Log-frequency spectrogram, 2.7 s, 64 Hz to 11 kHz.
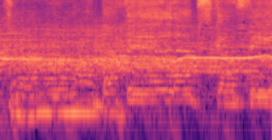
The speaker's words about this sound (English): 10 years on, the crowd are singing it back to you, but this time with your name in the jingle. That's a real goosebumps moment, isn't it?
